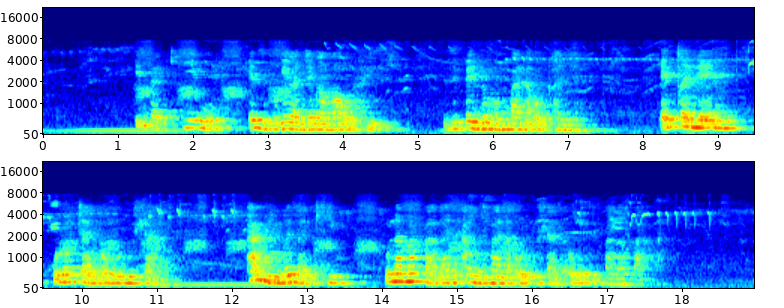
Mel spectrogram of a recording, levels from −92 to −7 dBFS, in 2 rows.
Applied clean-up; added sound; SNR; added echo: none; Crow; 20 dB; reverberation time 1.0 s.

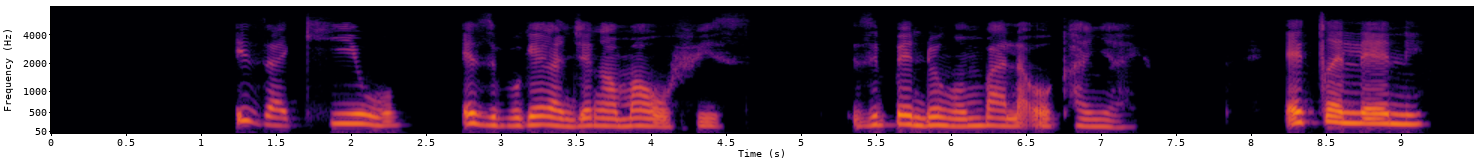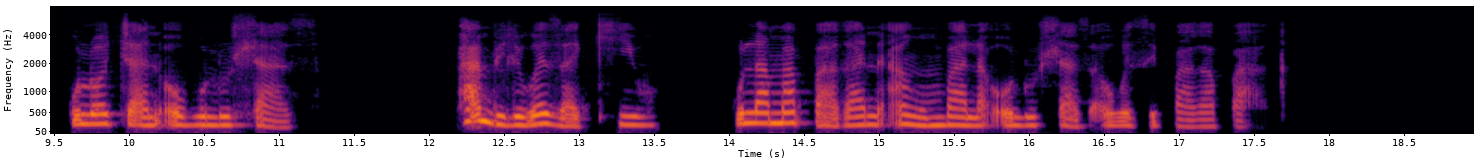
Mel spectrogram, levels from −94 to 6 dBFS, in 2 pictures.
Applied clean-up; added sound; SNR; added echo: none; none; none; none.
